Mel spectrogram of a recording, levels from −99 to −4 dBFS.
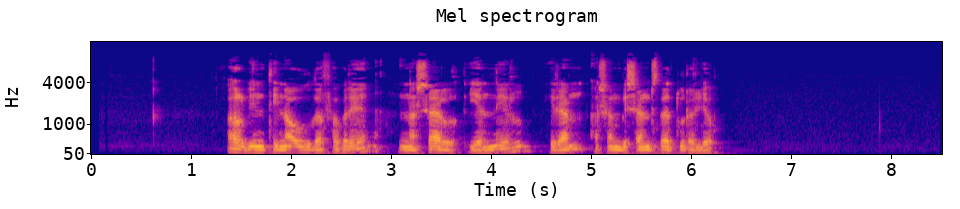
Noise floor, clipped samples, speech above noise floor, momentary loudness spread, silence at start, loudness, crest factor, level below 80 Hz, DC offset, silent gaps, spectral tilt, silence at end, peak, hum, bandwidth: -80 dBFS; under 0.1%; 51 dB; 9 LU; 1.35 s; -29 LUFS; 20 dB; -56 dBFS; under 0.1%; none; -5 dB/octave; 2.25 s; -10 dBFS; none; 9.4 kHz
